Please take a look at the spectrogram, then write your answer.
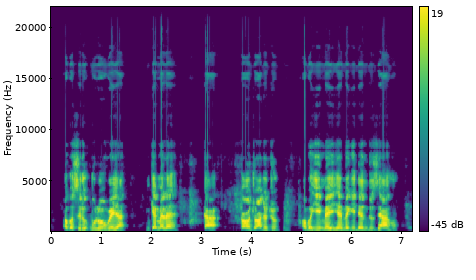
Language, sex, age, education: Igbo, male, 15-29, tertiary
